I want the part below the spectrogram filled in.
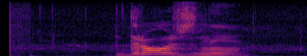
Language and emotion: Russian, positive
